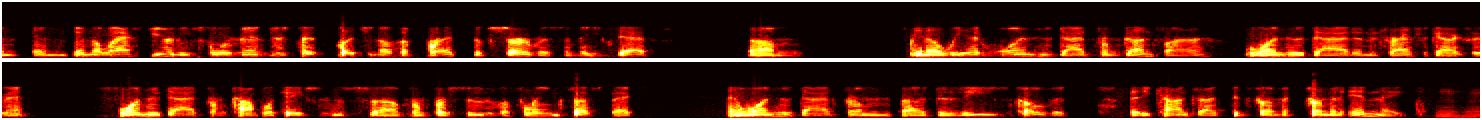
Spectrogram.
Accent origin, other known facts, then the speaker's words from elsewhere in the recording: Louisville, Kentucky, United States; Hey, I grew up in the South End, and we have big throwdowns in the South End, and we continue that throughout my adult life.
